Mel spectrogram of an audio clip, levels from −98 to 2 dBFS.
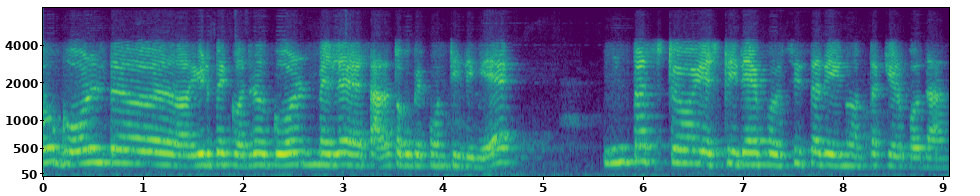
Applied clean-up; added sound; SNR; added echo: neural separator model SepFormer DNS4.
